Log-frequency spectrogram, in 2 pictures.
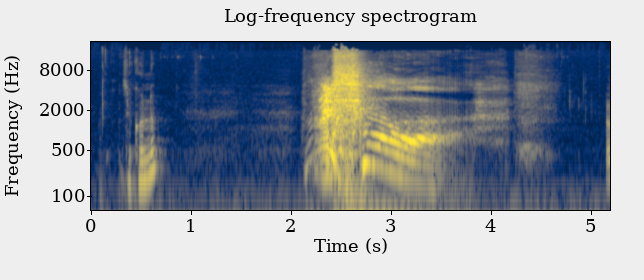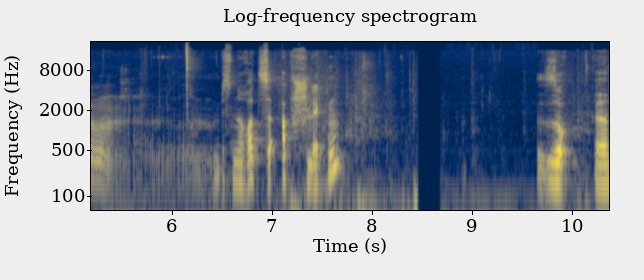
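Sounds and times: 
speech: 0.4 - 0.8, 2.1 - 3.7, 5.2 - 8.0, 9.6 - 10.3
person sneezing: 2.1 - 3.7.

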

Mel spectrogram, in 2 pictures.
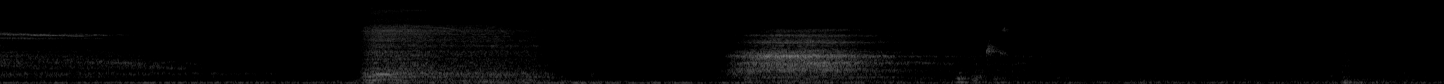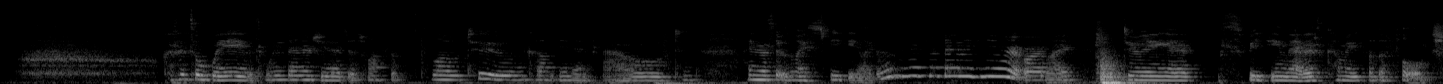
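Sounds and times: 
slow deep breathing during a guided breathing exercise: 0.0 - 2.5, 7.2 - 10.6, 14.6 - 16.1
speech: 16.2 - 23.5, 24.6 - 28.8.

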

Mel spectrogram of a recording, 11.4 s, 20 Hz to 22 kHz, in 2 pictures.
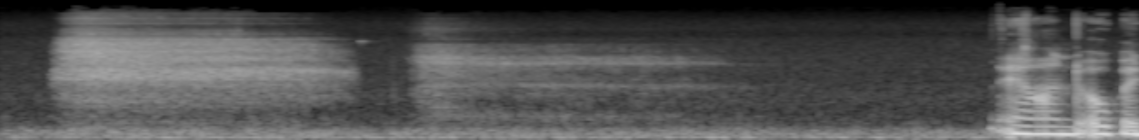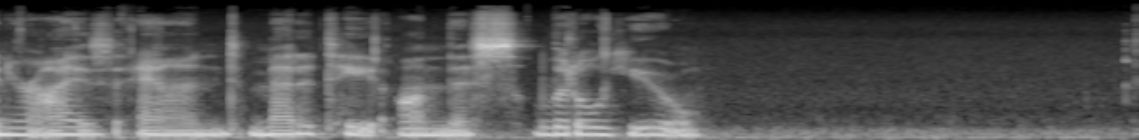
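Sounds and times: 
deep breaths during a guided meditation: 0.3 - 3.9
speech: 5.0 - 9.3.

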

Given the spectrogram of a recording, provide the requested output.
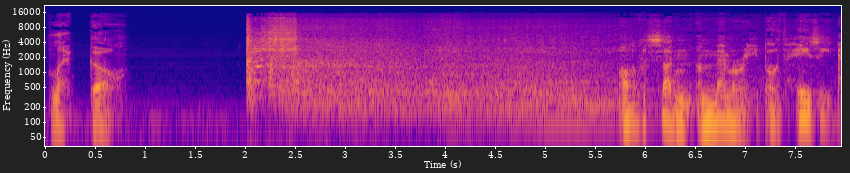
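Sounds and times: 
speech: 0.1 - 0.8, 5.8 - 7.9
car engine cranking and catching: 2.0 - 7.9.

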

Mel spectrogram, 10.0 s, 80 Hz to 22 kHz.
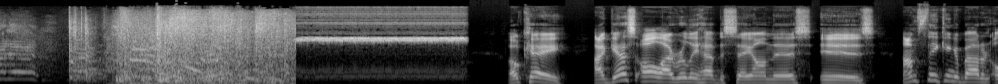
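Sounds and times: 
crashing noise: 0.7 - 3.0
shrill referee whistle starting a timed segment: 3.0 - 4.7
speech: 5.1 - 9.9.

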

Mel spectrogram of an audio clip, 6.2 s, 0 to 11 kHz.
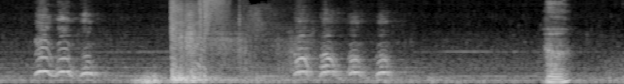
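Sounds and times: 
dog barking in sharp yips: 0.4 - 1.0, 2.9 - 4.0
gunshot from a 10mm sidearm: 1.7 - 2.9.

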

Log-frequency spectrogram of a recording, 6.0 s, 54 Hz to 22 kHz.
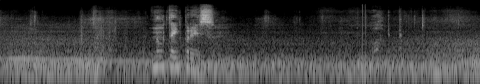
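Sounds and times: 
car engine revving and accelerating: 0.0 - 5.9
speech: 2.0 - 2.8.

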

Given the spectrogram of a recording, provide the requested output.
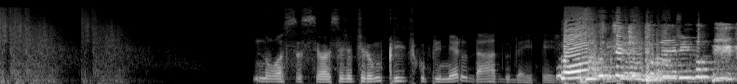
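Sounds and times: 
gunshots: 0.0 - 1.9
speech: 2.6 - 7.3.

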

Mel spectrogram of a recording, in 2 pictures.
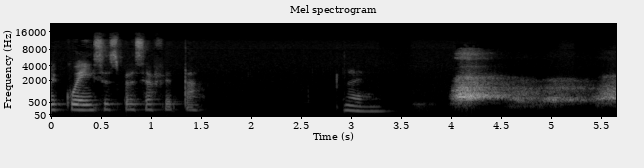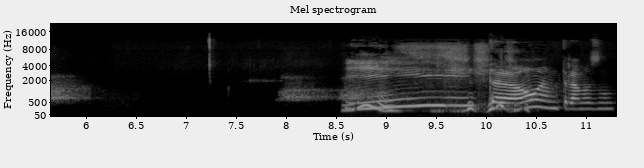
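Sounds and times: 
speech: 0.0 - 1.6, 2.9 - 3.4, 8.6 - 11.2
dog barking: 4.0 - 6.2, 7.9 - 8.6
laughter: 8.6 - 10.7.

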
